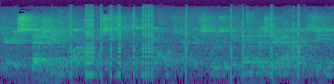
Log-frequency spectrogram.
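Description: A man speaking to a room, his voice with some room echo, with a few sharp clicks about a second in.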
